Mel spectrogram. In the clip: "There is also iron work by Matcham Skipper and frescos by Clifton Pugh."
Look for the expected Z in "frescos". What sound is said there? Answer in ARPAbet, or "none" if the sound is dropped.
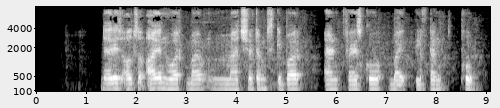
none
